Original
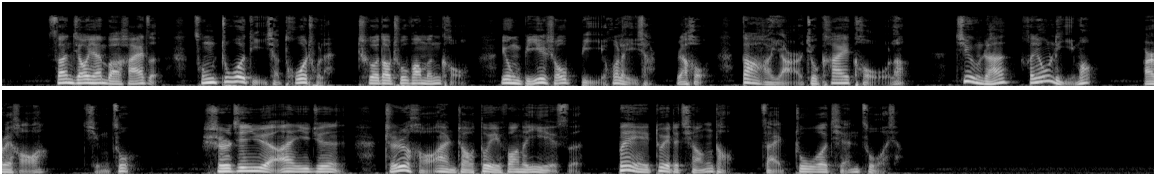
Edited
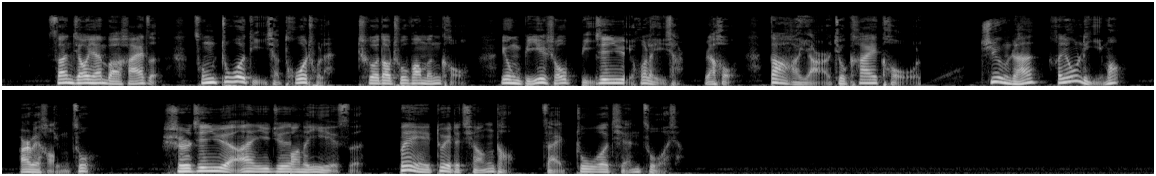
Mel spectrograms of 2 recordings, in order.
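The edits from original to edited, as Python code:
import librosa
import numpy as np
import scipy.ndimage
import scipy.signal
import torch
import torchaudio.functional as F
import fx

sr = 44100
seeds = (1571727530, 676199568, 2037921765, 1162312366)

y = fx.edit(x, sr, fx.tape_start(start_s=8.9, length_s=0.84),
    fx.cut(start_s=11.76, length_s=0.68),
    fx.duplicate(start_s=13.84, length_s=0.28, to_s=5.94),
    fx.cut(start_s=14.81, length_s=1.79), tone=tone)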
